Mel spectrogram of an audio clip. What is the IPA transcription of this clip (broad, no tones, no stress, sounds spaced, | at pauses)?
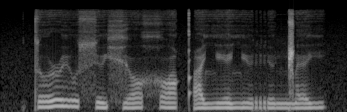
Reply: t ʊ ɹ y u̯ s y xʲ ɔ x ɔ qʼ e lʲ e lʲ ʉ r y ŋ͡ǁ ɛ j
